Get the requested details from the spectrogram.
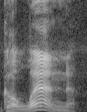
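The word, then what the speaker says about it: Ghislaine: crimes including sex trafficking her name apparently is pronounced Galen Maxwell spelled jiz Lane you know who she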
